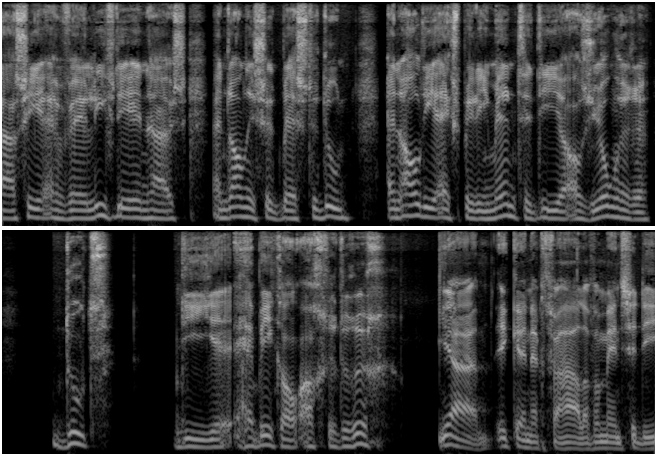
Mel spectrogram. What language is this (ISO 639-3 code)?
nld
